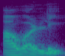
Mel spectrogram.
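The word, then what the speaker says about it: hourly: देखो आवली है तो एच पर आली एच साइलेंट होता है आली आली मींस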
